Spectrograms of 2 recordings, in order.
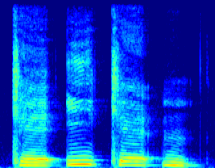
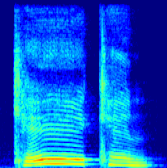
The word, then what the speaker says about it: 経験: For example, experience, we don't say kei-ken. we say 経験 extending a.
